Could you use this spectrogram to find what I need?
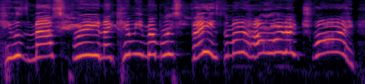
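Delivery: loud, high frustrated rant; upset. Acted. Johnny unable to remember Peter's face, upset high rant. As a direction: raise pitch and volume in frustration. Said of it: "And he's upset".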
